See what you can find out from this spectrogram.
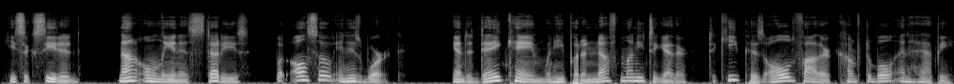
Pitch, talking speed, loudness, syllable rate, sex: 125 Hz, 190 wpm, -20 LUFS, 5.4 syllables/s, male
